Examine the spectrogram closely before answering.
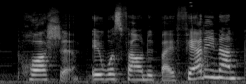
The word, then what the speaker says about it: Porsche: it Porsche or Porsche in German we say Porsche so there is like this short a sound in the end Portia it was founded by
